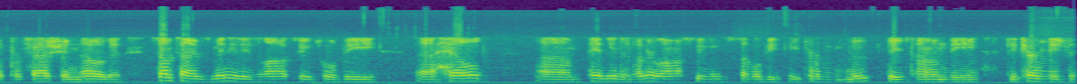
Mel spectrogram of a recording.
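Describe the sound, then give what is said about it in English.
Someone talks over a phone line that is breaking up, the voice thin and band-limited, with choppy moments and brief dropouts between phrases throughout. “you're, you're you're breaking up just a little bit.”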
